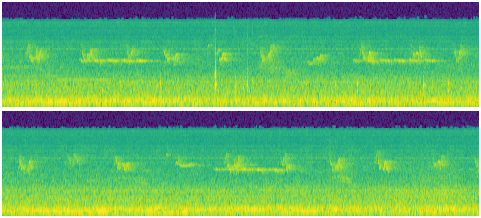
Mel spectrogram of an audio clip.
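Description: A songbird chirps over and over, short dropping notes, some ending in a brief level trill, about one or two a second, over a steady low hum. A single sharp click comes about four seconds in.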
